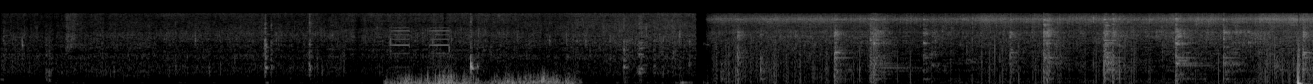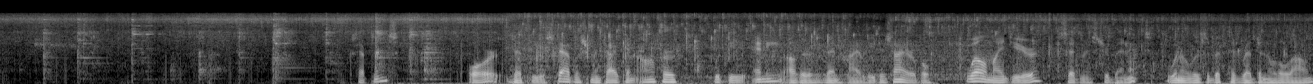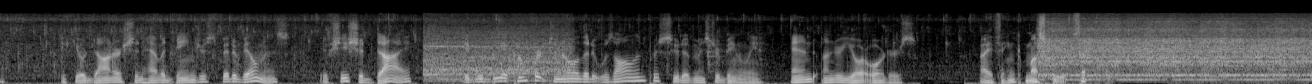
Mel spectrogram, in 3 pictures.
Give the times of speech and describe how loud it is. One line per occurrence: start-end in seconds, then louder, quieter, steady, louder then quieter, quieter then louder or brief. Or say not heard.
16.6-37.4 steady.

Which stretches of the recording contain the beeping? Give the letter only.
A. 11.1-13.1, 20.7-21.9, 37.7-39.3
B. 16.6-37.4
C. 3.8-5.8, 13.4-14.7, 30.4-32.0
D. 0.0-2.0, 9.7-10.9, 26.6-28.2
C.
